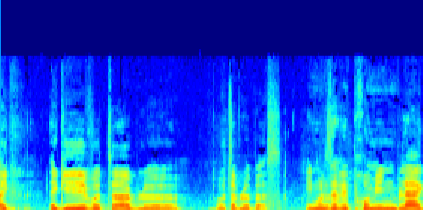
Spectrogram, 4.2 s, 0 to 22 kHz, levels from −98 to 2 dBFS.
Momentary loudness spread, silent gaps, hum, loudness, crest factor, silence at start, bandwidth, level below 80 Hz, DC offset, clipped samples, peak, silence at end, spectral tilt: 15 LU; none; none; -22 LUFS; 16 dB; 0 s; 14.5 kHz; -44 dBFS; under 0.1%; under 0.1%; -6 dBFS; 0 s; -6.5 dB/octave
